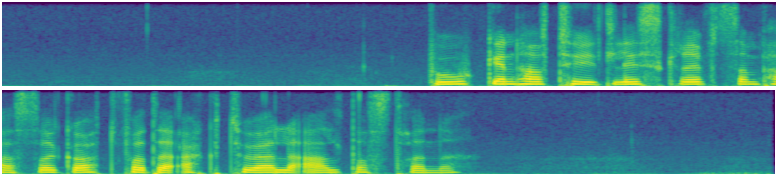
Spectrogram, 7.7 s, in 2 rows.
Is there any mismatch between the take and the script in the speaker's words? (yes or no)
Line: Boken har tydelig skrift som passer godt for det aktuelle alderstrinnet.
no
